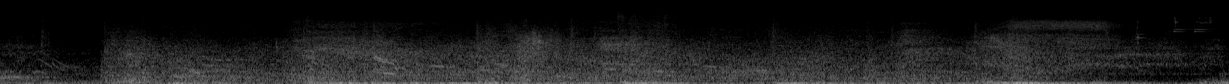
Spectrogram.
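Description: Magic spells whoosh and crackle in bursts.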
